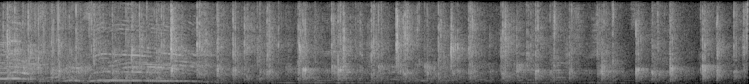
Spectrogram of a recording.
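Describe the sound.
An audience claps steadily throughout, a dense patter of many hands at a fairly even level, with indistinct voices and a few whoops mixed into the applause.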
